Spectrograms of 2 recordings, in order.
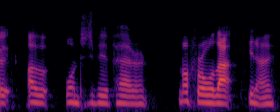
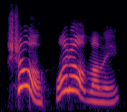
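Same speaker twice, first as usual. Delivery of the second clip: put-on child's voice; 6 semitones higher, 6 dB louder than usual. Imitates son's reply, high-pitched.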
